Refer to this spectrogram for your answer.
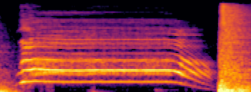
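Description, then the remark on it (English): A loud, sustained scream by Kevin Garnett holds one high pitch for about two seconds, then slides sharply downward and cuts off into a sudden burst of dense, noisy sound from a music remix. “For those of you that don't know, that was Kevin Garnett screaming right in the middle of it, the remix that we chose, because just like the morbid scream there, right?”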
